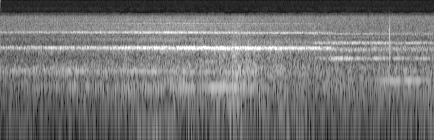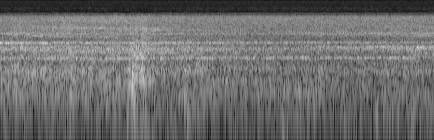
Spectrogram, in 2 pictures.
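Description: Electric passenger train running past the platform, with a high whine that steps down in pitch about two and a half seconds in, under a steady rumble of wheels on rail. A sharp knock of wheels over the track comes about four seconds in.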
